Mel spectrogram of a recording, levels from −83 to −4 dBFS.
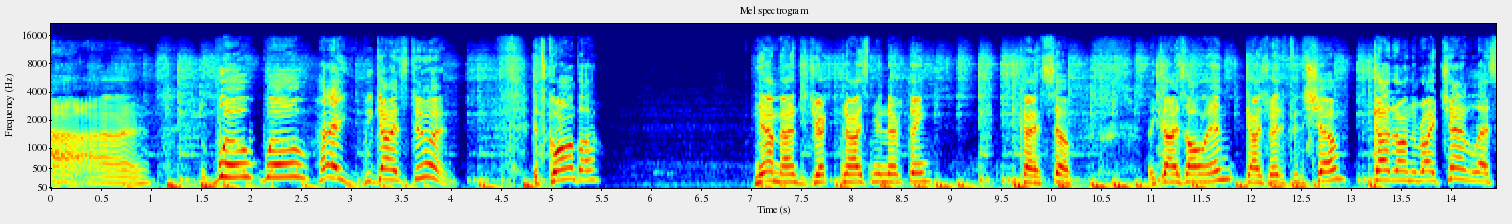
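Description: From 0.10 to 14.45 s, clock slip clicks make a soft rattle, ticking roughly every 30 ms. Two unsynced clocks, likely about 700 ppm apart, drop or repeat single samples.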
